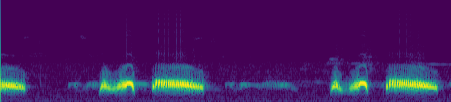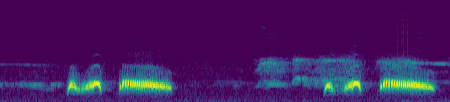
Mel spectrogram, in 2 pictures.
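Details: Spotted dove kept as a decoy bird, giving the urging coo style called thúc gù: low, mellow phrases of two quick clipped notes followed by a long, rolling coo, repeated in three bouts with brief pauses between them in a quiet setting.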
